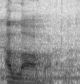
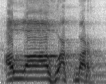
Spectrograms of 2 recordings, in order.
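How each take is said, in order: First: It is said weakly, like blown by wind. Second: It is said with exaggerated, loud energy.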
